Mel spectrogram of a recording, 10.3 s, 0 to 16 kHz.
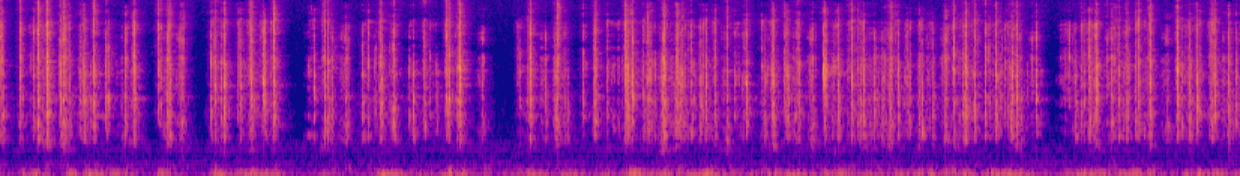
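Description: Fingertips of both hands type continuously on a 60% MOD-L mechanical keyboard with linear switches, white and black ABS keycaps, and a black aluminum case. A rapid stream of crisp, bright clacks comes in bursts with short pauses, plus a faint low thump under each keystroke.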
